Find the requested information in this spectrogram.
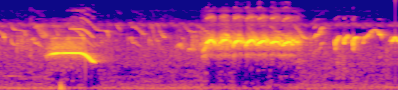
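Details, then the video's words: White-eye, 'mabuk' song: a clear level whistle that drops at its end, then a rapid wavering trill on a higher pitch, followed by short scattered chirps. "burung pleci mabuk"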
